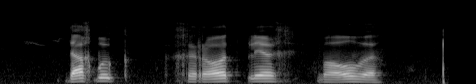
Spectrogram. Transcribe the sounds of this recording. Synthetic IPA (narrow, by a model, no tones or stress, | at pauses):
dɐχbuk | χəɾɑːtpliəχ | bəɦɐlˠvə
